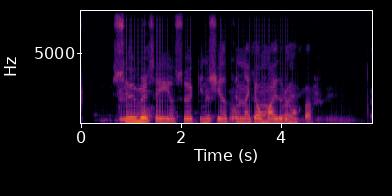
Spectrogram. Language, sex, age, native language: Icelandic, male, 13, Icelandic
